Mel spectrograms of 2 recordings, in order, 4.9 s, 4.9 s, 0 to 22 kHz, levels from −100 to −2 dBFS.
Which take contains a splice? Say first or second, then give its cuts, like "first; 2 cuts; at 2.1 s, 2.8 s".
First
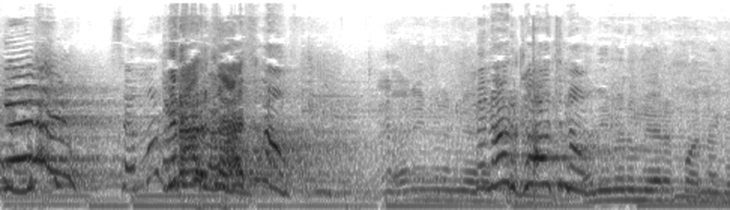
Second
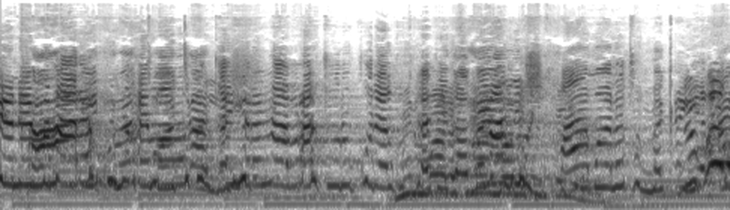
first; 1 cut; at 1.0 s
